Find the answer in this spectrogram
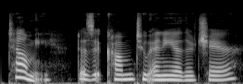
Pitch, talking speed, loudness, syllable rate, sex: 225 Hz, 220 wpm, -16 LUFS, 5.3 syllables/s, female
